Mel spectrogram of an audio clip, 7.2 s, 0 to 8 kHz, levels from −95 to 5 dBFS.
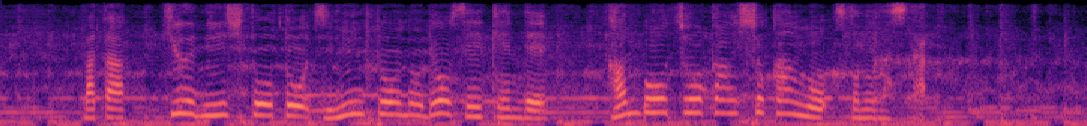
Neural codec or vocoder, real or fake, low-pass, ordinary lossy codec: codec, 24 kHz, 6 kbps, HILCodec; fake; 7.2 kHz; AAC, 48 kbps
